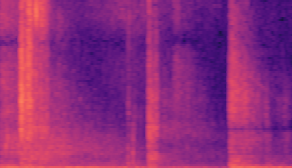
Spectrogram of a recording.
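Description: Two grenades bursting down ramp in a Counter-Strike match: sharp, loud blasts with crackling tails, one early and a second near the end, separated by quieter rumbling game ambience.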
